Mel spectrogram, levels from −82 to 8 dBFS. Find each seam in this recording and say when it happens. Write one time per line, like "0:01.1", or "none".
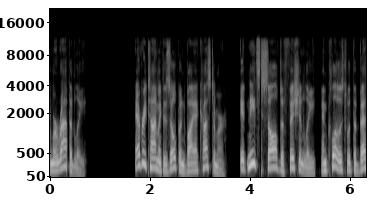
0:02.2
0:04.2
